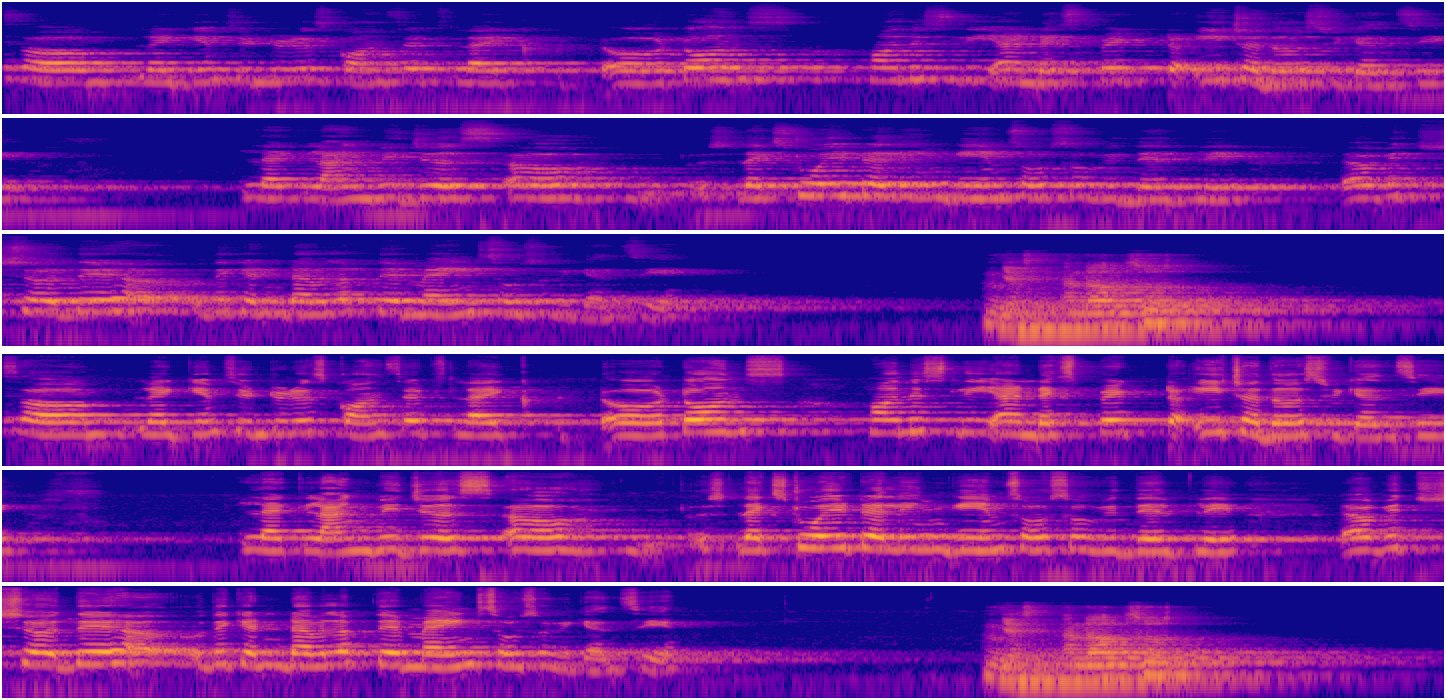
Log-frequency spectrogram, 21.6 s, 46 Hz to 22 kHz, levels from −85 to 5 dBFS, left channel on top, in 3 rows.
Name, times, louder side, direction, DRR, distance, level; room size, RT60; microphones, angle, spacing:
voice 1, 0.1-2.5 3.0-3.7 4.3-7.3 8.4-13.4 13.9-17.8, right 6 dB, 70° right, 12 dB, 0.4 m, -24 dB
voice 2, 19.3-20.3, right 2 dB, 20° right, 4 dB, 0.8 m, -25 dB
8.2 x 4.0 x 6.9 m, 2.2 s
head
